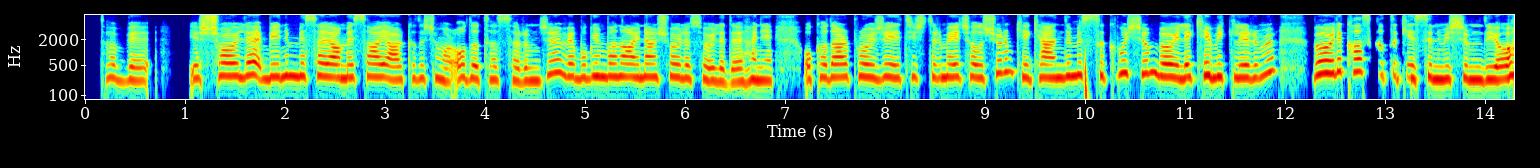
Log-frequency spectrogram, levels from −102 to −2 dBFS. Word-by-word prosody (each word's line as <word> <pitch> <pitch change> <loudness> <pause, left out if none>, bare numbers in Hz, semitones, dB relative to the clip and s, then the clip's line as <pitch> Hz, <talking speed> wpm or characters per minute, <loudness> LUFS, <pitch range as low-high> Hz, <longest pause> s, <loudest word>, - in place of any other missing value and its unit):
Tabii. 230 -3 -5 0.4
Ya, 250 - -3
şöyle: 285 0 +2
Benim 275 +1 +2
mesela 275 -1 +3
mesai 260 +1 +1
arkadaşım 245 +1 -2
var, 210 - -3
o 250 0 -1
da 245 -2 +1
tasarımcı 220 +2 -4
ve 275 -3 -1
bugün 270 +1 0
bana 275 0 +2
aynen 270 0 +2
şöyle 265 -1 -2
söyledi: 215 -4 -2
"Hani, 225 -1 0 0.3
o 235 - -2
kadar 265 +1 +1
proje 270 -2 -1
yetiştirmeye 265 +1 -2
çalışıyorum 275 +7 -3
ki 265 -7 -4
kendimi 260 +3 +2
sıkmışım, 320 +3 -1
böyle 265 -2 +4
kemiklerimi, 265 +3 +1 0.4
böyle 330 +3 +6
kaskatı 355 -8 -2
kesilmişim" 240 -1 0
diyor. 235 +3 +5
260 Hz, 135 wpm, -19 LUFS, 240-275 Hz, 0.4 s, böyle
